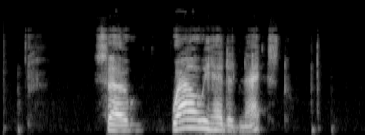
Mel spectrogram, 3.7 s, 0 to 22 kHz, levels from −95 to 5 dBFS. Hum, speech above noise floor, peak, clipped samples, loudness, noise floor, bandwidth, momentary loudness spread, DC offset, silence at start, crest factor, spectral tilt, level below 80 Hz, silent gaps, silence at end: none; 63 dB; -2 dBFS; under 0.1%; -17 LUFS; -80 dBFS; 9.4 kHz; 12 LU; under 0.1%; 0.95 s; 18 dB; -4.5 dB/octave; -62 dBFS; none; 0.9 s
